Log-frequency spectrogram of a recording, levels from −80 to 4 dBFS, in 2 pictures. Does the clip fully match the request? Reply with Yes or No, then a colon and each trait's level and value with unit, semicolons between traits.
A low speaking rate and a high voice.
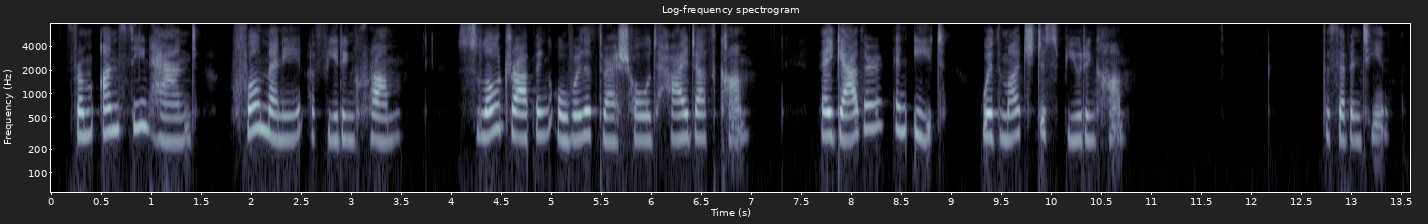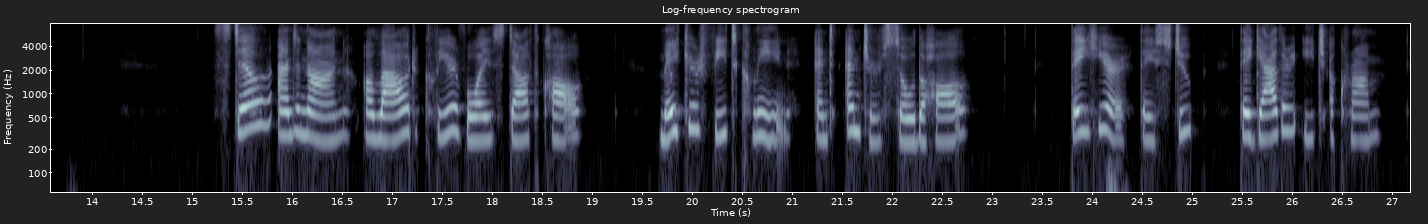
Yes: slow, 115 wpm; very high, 285 Hz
